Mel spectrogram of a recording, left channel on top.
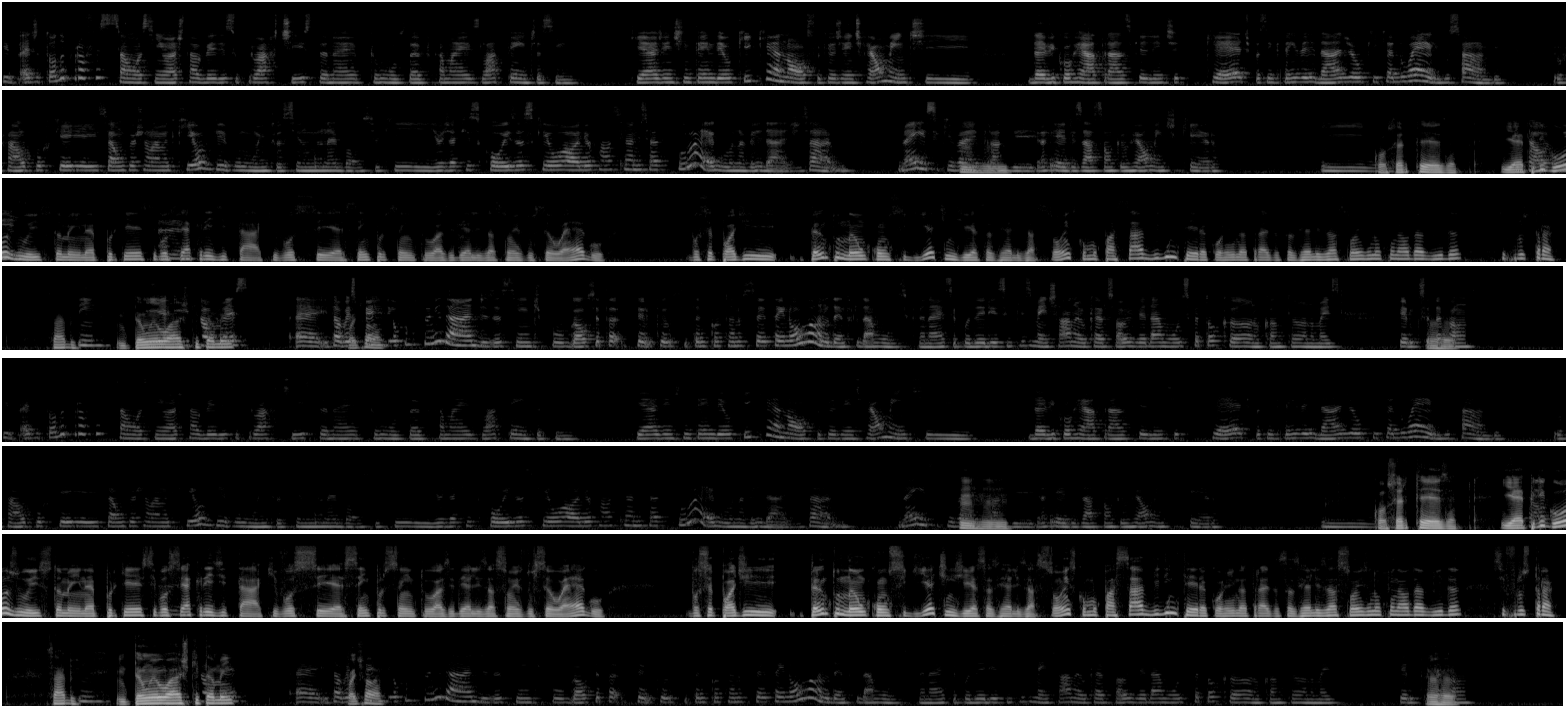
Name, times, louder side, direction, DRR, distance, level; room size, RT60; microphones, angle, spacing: voice 1, 0.0-5.8 6.3-9.8 10.3-15.0 15.5-24.2 24.6-27.9 28.8-30.0 30.7-31.5 32.8-33.2 47.7-48.0 48.4-49.4 49.8-60.6 60.9-61.7, left 6 dB, 75° left, 0.5 m, -45 dB
voice 2, 25.2-25.7 29.4-30.2 30.6-37.3 38.1-39.0 39.4-45.9 46.2-46.8 47.4-47.7 48.1-49.2 50.4-50.7 61.2-61.5, right 4 dB, 65° right, 0.5 m, -32 dB
head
